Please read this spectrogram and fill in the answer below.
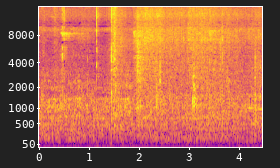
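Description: Near silence, with a few faint clicks and a soft rustle.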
